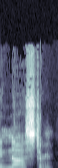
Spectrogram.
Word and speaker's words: Nostr: That's that's the one exception where I don't say Noster because it's kind of the way it's spelled out.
